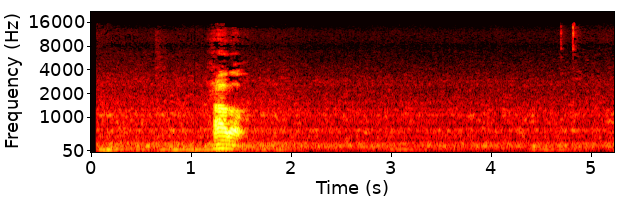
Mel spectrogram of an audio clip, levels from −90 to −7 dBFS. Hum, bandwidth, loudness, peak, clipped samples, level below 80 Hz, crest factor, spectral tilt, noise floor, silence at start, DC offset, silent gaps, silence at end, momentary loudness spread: none; 16 kHz; -19 LUFS; -2 dBFS; under 0.1%; -56 dBFS; 26 dB; -5 dB/octave; -47 dBFS; 0.1 s; under 0.1%; none; 3.65 s; 29 LU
